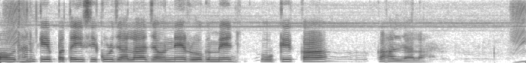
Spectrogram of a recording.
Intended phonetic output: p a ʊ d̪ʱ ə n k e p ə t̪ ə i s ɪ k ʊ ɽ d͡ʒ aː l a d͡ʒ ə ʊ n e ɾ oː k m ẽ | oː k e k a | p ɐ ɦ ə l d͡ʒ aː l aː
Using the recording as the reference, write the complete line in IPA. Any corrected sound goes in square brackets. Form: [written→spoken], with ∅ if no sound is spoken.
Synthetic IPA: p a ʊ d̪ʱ ə n k e p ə t̪ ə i s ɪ k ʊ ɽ d͡ʒ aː l a d͡ʒ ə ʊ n e ɾ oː [k→ɡ] m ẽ | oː k e k a | [p→k] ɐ ɦ ə l d͡ʒ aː l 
